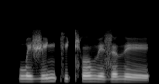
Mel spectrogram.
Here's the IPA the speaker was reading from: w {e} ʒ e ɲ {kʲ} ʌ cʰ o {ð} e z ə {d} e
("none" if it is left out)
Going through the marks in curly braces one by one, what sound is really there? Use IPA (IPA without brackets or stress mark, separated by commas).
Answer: e, kʲ, β, ð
